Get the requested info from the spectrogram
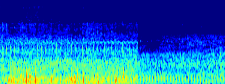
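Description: A small car driving past on a highway with tyre and engine noise. About a second and a half in, it cuts to a quieter, steady low engine hum.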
